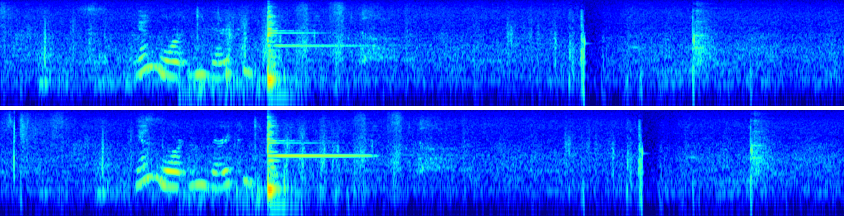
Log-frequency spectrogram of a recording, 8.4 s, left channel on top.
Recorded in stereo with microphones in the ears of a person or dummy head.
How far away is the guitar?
About 2 m.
